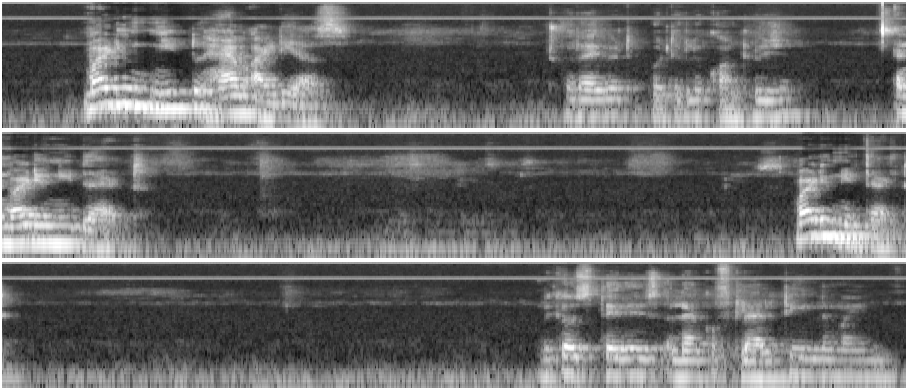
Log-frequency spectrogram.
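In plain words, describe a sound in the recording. A man speaks calmly through a close microphone, with long pauses.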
